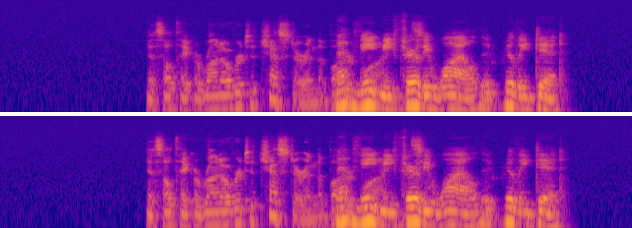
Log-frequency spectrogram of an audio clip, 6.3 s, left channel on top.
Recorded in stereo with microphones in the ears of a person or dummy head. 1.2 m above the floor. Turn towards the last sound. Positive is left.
turn(degrees=30)  # may be behind; listen again after turning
